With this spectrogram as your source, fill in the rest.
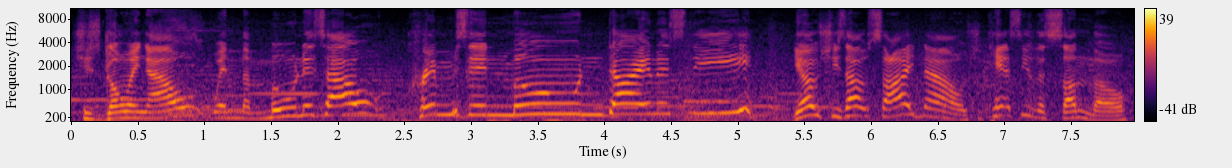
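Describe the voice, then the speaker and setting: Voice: sits high, lively intonation, takes it slowly, few pauses, over music. A game streamer reacting casually to a story as it plays, exclaiming in slang and swearing freely.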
